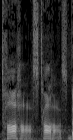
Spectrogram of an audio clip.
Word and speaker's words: tachos: It's the Greek word tahos, but it's spelled T-A-C-H-O-S. The word for soon is spelled T-A-C-H-O-S.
